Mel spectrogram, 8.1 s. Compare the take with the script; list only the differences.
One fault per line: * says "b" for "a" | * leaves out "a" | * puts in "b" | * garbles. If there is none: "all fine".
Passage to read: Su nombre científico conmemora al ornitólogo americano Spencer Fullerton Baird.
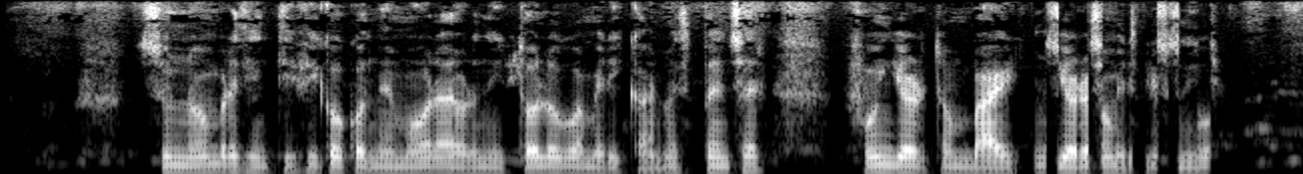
* leaves out "al"
* garbles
